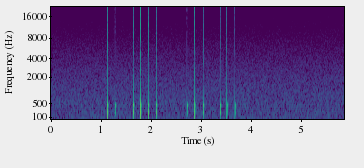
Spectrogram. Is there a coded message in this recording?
Yes: tap code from 1.1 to 3.7 s, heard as knocks on a wall, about 6 knocks a second. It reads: IN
